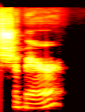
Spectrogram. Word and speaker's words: Chabert: And it stars Lindsay Lohan, Rachel McAdams, Lacey, I looked up how to pronounce her name. I believe it's Chabert, and Amanda Seyfried.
